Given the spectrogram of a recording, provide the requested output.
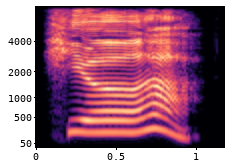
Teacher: Here sounds like a 7th tone mid-flat.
